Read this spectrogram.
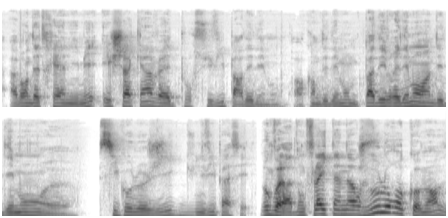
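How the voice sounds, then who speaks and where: Mellow-voiced man rambling about films. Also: mid-range voice. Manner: rambling, self-correcting, frequent hesitations. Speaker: film collector and channel host. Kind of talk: casual film collection review vlog.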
